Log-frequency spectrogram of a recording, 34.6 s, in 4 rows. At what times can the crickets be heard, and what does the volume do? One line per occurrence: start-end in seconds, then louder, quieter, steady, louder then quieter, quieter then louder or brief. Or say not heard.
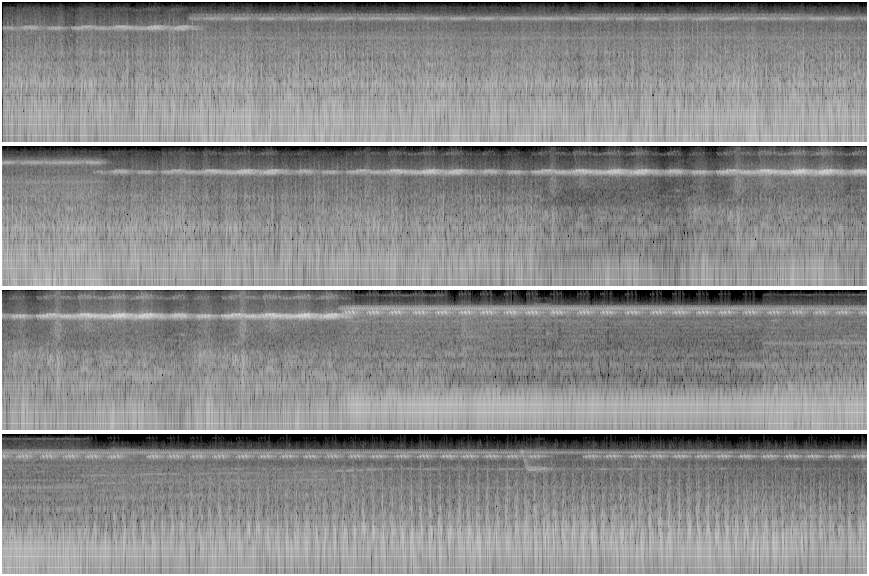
0.0-34.5 louder then quieter.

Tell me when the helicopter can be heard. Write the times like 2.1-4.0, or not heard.
0.0-14.1, 16.0-21.8, 24.9-34.5.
